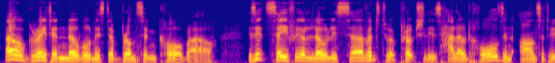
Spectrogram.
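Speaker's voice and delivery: bow and scrape with a wink, over the top; young assistant teasing the chief designer, mock-humble; mock grovelling servant. Vern's mock servile greeting.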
